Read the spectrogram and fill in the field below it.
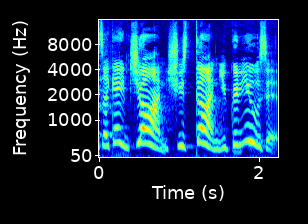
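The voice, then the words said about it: Put-on Italian accent. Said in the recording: “give him an Italian accent”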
